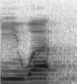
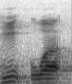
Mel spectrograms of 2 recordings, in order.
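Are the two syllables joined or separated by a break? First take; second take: joined; separated. First: The two syllables are joined without a break. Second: The two syllables are separated by a break. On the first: The speaker calls it right. "tapi hiwa" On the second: The speaker calls it wrong. "jangan hi wa hi wa"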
